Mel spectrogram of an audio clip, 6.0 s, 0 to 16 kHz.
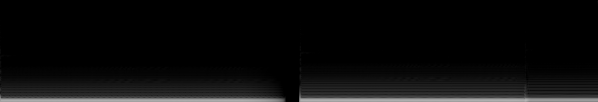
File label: SUB; Crowdsourced Sample Pack; Drum Kit; 808s & Subs; SUB RIF FO DAT ASS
